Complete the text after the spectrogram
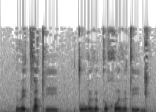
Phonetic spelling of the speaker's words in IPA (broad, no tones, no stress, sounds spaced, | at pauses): ð e ɡ z a tʼ i | tʷ i w ø ð ø k ø χʷ e ð ø t i ɡ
